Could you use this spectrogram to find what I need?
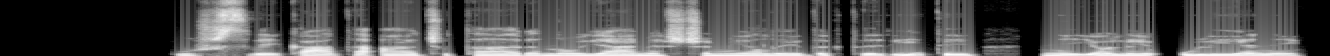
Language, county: Lithuanian, Vilnius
